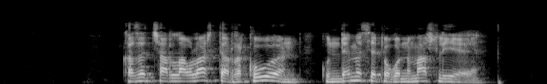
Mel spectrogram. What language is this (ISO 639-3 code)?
chm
